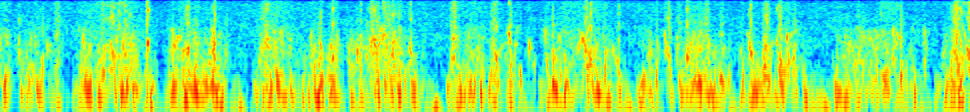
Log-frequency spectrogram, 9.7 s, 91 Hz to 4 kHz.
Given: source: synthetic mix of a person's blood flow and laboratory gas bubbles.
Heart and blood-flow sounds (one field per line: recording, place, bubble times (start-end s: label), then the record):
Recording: Doppler ultrasound of blood flow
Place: precordium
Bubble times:
0.00-0.63 s: bubbles
0.75-1.57 s: bubbles
1.66-2.29 s: bubbles
2.57-4.26 s: bubbles
4.48-5.36 s: bubbles
5.40-6.25 s: bubbles
6.36-7.31 s: bubbles
7.38-8.01 s: bubbles
8.32-9.30 s: bubbles
9.46-9.71 s: bubbles
From the record:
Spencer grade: 4 (maximum detectable bubble signal sounding continuously throughout systole and diastole of every cardiac period, and overriding the amplitude of the normal cardiac signals)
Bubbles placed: anywhere in the cardiac cycle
